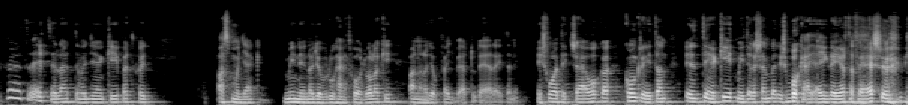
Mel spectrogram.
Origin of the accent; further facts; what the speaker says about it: Hungary; Vidékiek vagyunk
